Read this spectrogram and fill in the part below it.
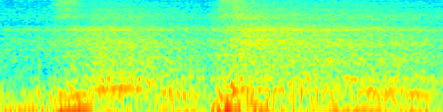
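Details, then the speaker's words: Police-model Jeep Cherokee XJ, dead for six months, starts on a cold day after crankshaft position sensor replacement and takes two clean rev blips over a steady idle; healthy, responsive revving. "we are actually sitting in a jeep that hasn't started in six months it was a doa xj and she started after we replaced the crankshaft positioning sensor"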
